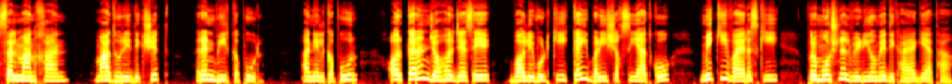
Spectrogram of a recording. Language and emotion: Urdu, neutral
